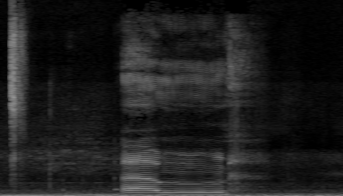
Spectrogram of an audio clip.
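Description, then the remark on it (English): A car's steady low engine and road rumble in traffic, broken midway by a loud, sustained horn-like blare lasting about a second, with no one talking. “It's a little long, and I got lots of traffic.”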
